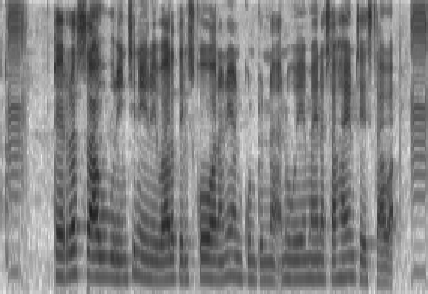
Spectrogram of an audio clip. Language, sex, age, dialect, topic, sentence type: Telugu, female, 51-55, Telangana, agriculture, statement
